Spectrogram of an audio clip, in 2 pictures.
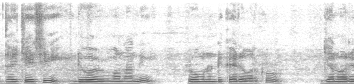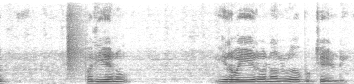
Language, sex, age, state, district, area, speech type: Telugu, male, 60+, Andhra Pradesh, N T Rama Rao, urban, read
